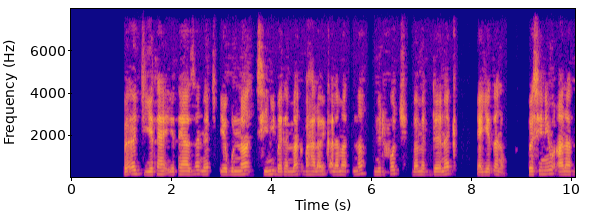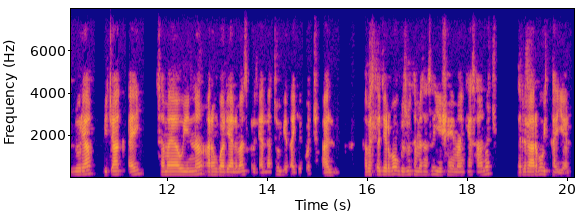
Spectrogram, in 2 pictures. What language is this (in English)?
Amharic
